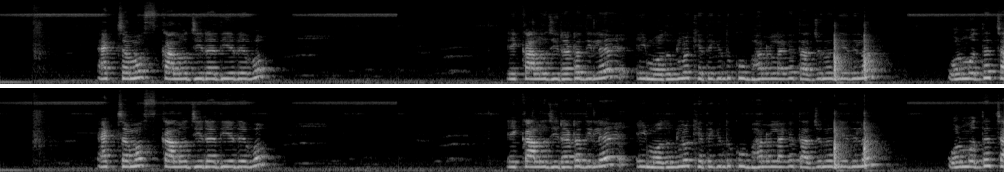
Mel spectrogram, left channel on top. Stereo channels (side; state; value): both; normal; correlation 0.67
